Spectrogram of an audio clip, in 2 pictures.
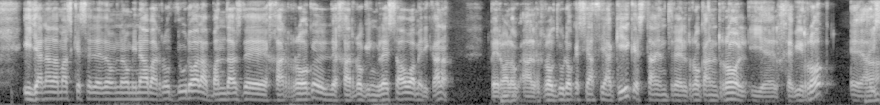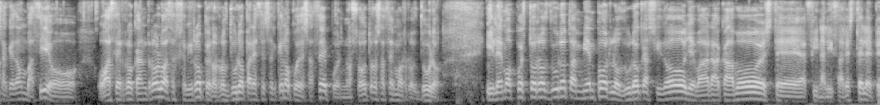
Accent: Barcelona, Catalonia, Spain; De Barcelona, lleva razón tu

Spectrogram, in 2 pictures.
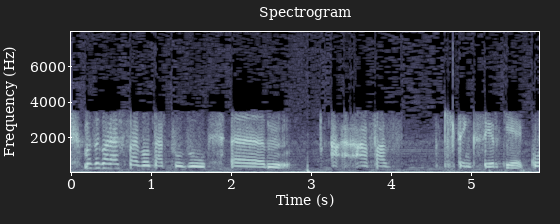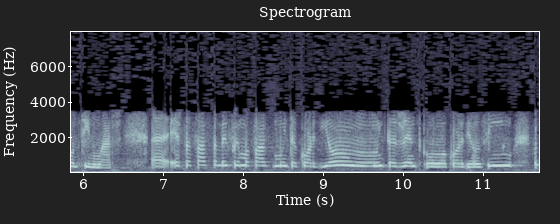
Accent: Portugal; E eu sou portuguesa, por isso vou cantar em português.

